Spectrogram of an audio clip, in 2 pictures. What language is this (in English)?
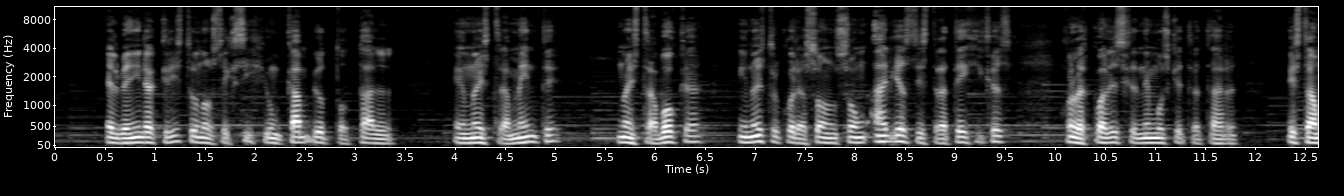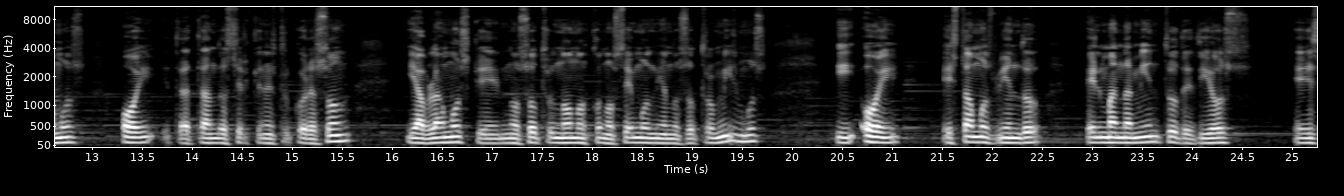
Spanish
